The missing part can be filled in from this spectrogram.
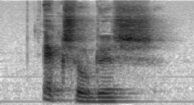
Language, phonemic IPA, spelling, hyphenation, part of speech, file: Dutch, /ˈɛk.soːˌdʏs/, Exodus, Exo‧dus, proper noun, Nl-Exodus.ogg
- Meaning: 1. Exodus (supposed departure of the Israelites from Egypt) 2. Exodus (book of the Hebrew Bible)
